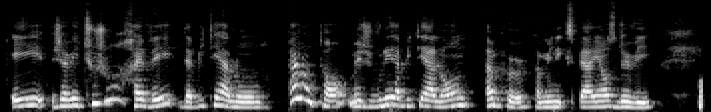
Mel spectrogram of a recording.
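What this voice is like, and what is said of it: Slight foreign accent, not British. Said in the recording (French): “on détecte qu'il y a un petit accent, mais ce n'est pas un accent britannique”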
